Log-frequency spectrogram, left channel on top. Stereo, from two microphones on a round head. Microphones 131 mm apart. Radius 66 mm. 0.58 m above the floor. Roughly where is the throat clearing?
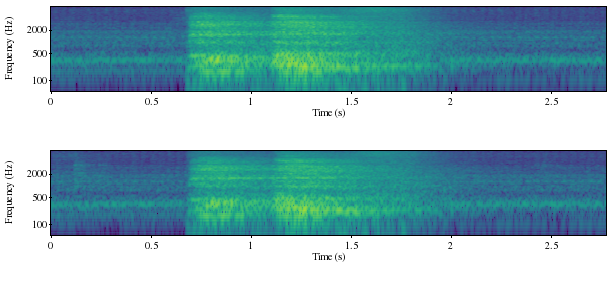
Left.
